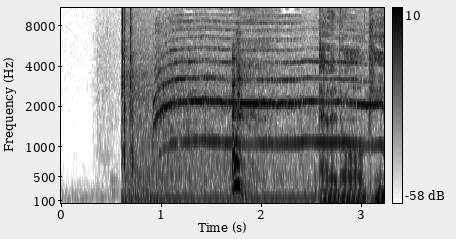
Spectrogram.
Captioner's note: character screaming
